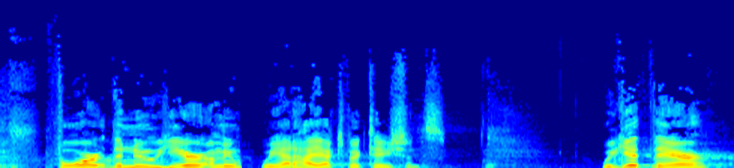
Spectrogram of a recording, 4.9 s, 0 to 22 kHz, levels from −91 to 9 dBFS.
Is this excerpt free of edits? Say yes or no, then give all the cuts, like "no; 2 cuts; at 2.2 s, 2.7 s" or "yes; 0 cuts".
no; 1 cut; at 1.6 s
